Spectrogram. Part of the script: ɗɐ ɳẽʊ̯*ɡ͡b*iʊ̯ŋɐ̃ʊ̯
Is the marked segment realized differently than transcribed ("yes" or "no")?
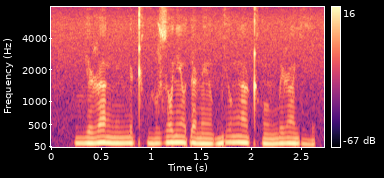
no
